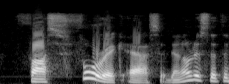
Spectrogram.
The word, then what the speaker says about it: phosphoric: You might think it would be phosphic acid, but someone at some point, I suppose, decided that that would sound funny, so they put put that extra syllable on there, the or, so it's phosphoric acid.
